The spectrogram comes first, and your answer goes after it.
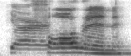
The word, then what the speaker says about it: foreign: let me give you for example you can say campaign yeah that is yeah and you can see a sign or sign foreign yeah all of them are silent G so let me okay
